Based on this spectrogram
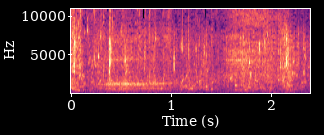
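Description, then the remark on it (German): Continuous water sloshing and splashing as a person learning to swim lies on the water, head up, moving arms and legs without being held, with a few sharper splashes breaking through a steady watery churn; no talking. “Aufs Wasser legen. Ja. Kopf hoch und die Arme und Beine bewegen.”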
